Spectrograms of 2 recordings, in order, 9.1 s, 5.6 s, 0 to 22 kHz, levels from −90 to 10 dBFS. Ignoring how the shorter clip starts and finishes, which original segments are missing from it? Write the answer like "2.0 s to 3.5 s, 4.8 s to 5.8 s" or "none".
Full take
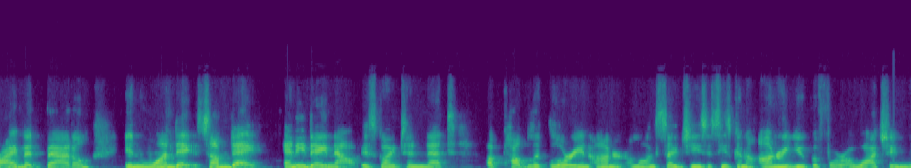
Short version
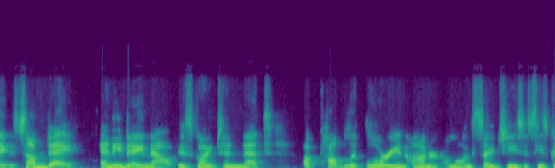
none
